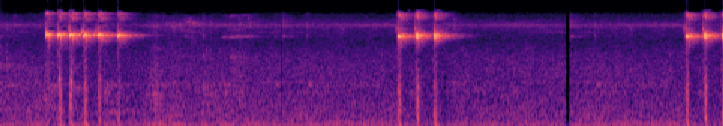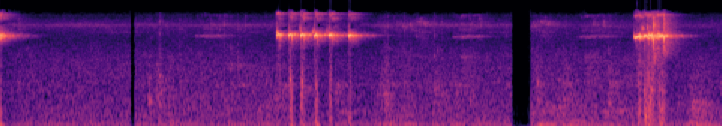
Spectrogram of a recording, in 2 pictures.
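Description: Philippine hanging parrot (kulasisi) calling: five bursts of quick, sharp, high-pitched notes a few seconds apart, each burst under a second long.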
